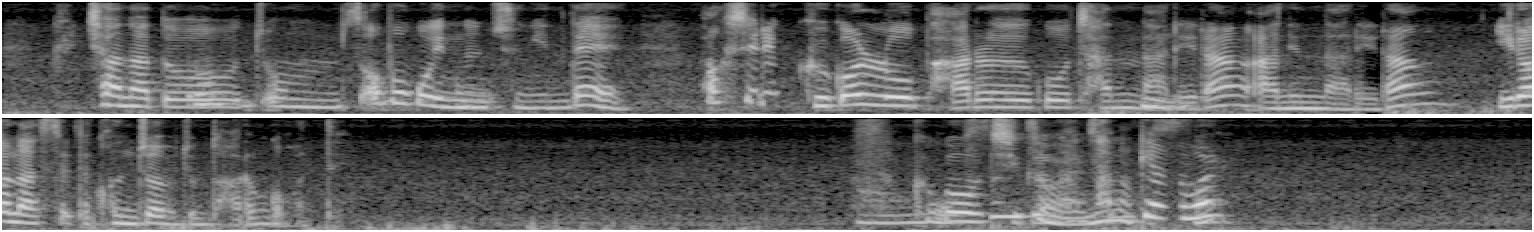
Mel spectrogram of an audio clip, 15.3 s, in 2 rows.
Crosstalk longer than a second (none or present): present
